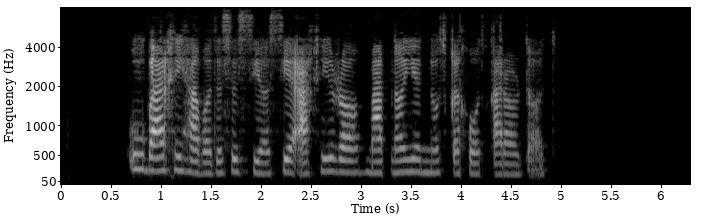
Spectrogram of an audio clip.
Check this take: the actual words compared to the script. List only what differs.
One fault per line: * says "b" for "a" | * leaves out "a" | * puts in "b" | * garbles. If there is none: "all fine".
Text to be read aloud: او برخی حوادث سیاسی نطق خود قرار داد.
* puts in "اخیر را مبنای"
